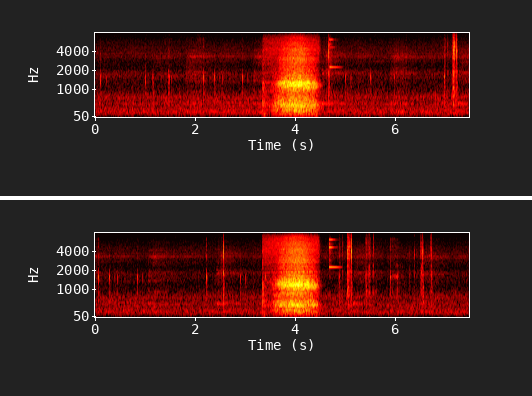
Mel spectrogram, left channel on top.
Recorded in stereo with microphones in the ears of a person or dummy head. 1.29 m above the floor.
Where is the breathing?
30° right (ahead or behind), 0.7 m.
